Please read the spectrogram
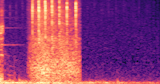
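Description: Faint run of about seven quick ratchet-like ticks, some ten a second, from a logo-intro sound effect, stopping about a second in; then near silence.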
